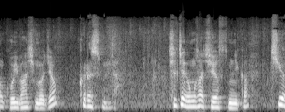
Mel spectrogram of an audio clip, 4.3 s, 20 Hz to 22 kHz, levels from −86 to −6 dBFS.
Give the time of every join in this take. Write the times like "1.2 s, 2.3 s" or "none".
3.4 s

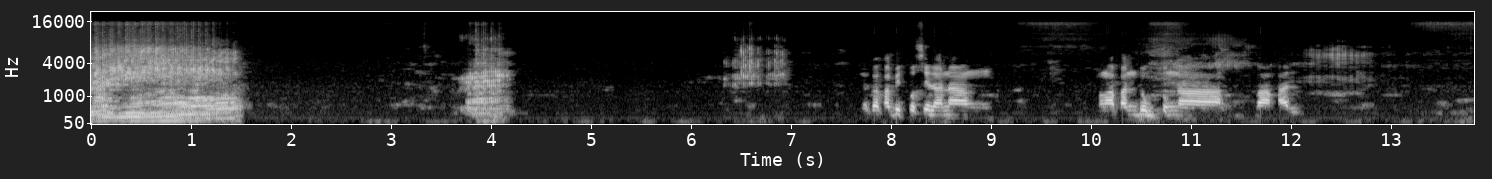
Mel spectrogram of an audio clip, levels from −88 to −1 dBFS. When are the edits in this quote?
none

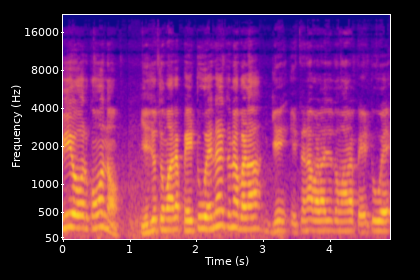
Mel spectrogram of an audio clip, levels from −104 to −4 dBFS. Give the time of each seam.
1.0 s

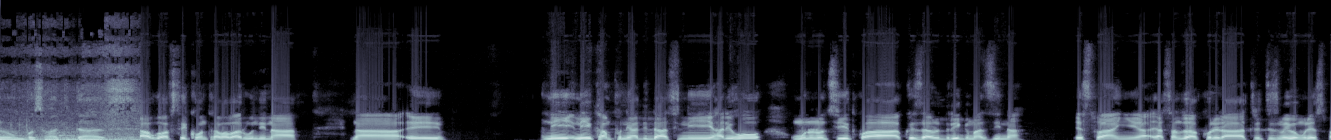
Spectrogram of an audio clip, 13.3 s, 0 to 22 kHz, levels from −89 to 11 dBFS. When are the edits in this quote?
1.4 s

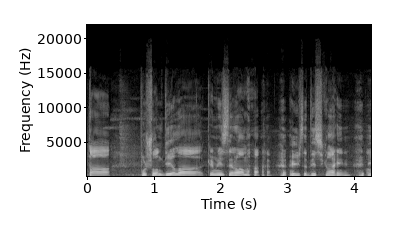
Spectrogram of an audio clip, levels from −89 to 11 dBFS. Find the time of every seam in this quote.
none

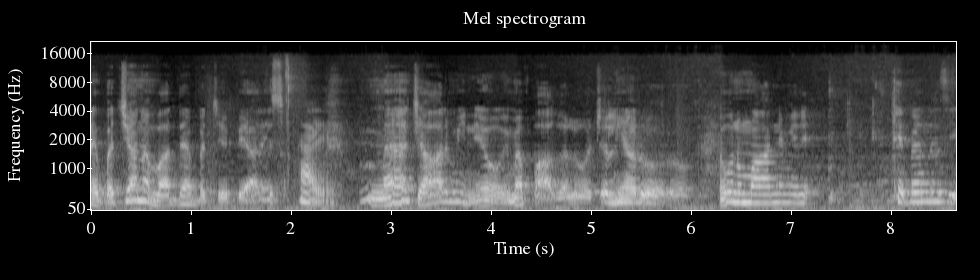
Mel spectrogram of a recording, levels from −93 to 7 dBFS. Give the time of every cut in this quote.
6.3 s

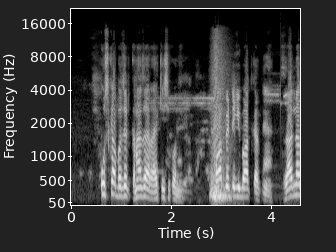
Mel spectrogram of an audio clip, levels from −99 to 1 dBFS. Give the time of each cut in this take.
2.8 s

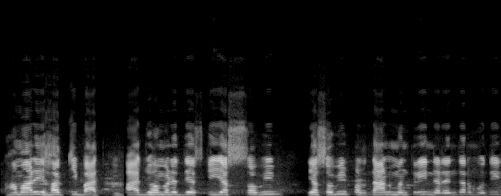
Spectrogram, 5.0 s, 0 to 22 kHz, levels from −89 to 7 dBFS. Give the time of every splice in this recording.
1.1 s

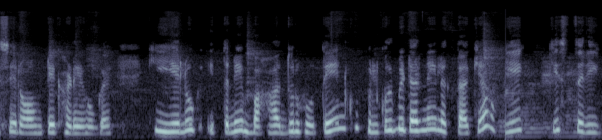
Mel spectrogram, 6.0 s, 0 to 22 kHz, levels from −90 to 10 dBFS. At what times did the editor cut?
5.0 s

